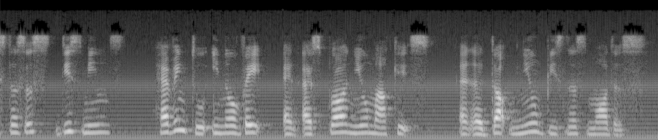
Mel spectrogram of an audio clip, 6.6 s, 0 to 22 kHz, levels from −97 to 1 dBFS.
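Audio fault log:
throughout: mains buzz. A steady, raspy buzz sits under the speech for the whole clip, roughly 15 dB below it. It is locked to a 60 Hz supply: something in the chain, such as a dimmer, a rectifier or an unshielded run, admits sharp switching spikes twice per mains cycle, so the pulses repeat at 120 Hz. Because the spikes are so abrupt, their energy spreads into a dense ladder of 60 Hz harmonics reaching several kHz, which gives the buzz its edge rather than a smooth hum.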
